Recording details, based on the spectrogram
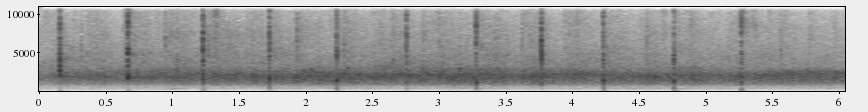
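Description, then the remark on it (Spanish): An audience applauds a prize-winning work at an award presentation, steadily for about six seconds, a dense, even wash of clapping punctuated by sharp, regular accents roughly twice a second. No one speaks over it. “Creo que no se encuentra en la sala, pero se merece un aplauso.”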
